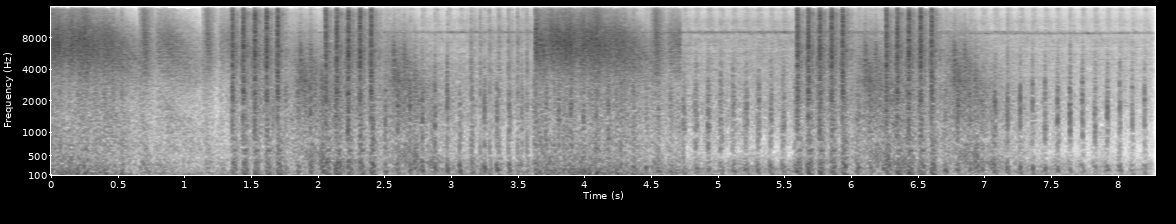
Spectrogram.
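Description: Automatic gunfire in several long, rapid bursts over a low steady rumble, as in a battle scene from a war film.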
